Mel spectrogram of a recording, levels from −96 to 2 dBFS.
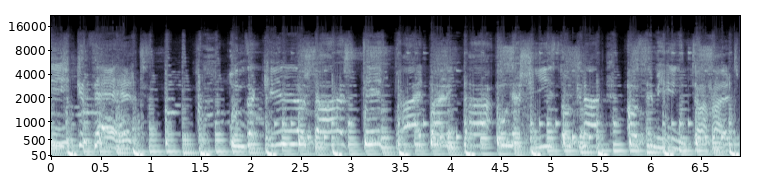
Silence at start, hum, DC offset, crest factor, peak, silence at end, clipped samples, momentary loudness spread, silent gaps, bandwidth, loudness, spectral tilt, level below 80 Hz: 0 s; none; under 0.1%; 8 dB; 0 dBFS; 0 s; 0.9%; 2 LU; none; 13 kHz; -9 LUFS; -6.5 dB/octave; -18 dBFS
